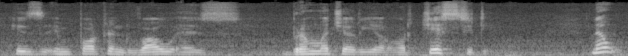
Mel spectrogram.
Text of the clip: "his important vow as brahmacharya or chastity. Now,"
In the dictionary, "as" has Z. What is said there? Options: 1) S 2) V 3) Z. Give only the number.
3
